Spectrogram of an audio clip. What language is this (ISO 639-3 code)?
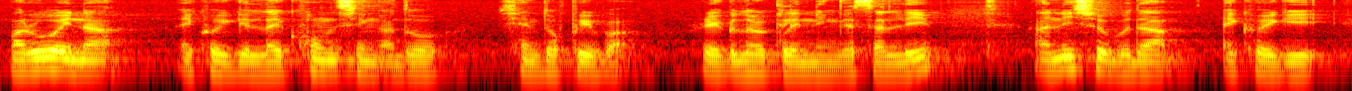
mni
